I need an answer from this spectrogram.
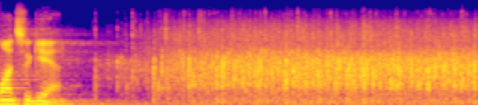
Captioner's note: applause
